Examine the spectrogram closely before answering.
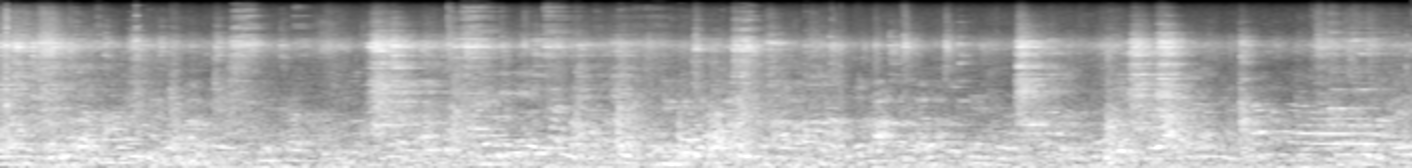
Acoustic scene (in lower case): restaurant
